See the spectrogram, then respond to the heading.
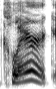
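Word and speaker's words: choleric: The cleric, and it's spelled C-H-O-L-E-R-I-C. I have a Midwest accent, so it may come out a different way.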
